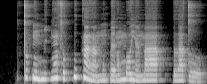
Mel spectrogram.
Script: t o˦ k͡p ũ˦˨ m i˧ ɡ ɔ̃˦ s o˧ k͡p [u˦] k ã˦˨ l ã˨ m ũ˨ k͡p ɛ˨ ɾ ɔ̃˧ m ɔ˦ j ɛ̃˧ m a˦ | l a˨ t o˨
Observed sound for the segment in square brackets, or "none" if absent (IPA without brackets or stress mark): u˦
